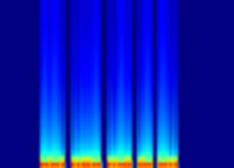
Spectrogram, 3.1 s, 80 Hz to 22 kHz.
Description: Morse code, heard as a keyed tone, about 34 wpm, 700 Hz. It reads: G4FAD
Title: Call Signs Repeated 2x - 35wpm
